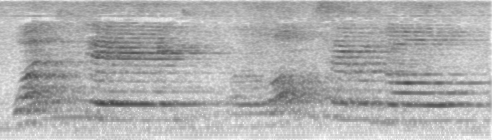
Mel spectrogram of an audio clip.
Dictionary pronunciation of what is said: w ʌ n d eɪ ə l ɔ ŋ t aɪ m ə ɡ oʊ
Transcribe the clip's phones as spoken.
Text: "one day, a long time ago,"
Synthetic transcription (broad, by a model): w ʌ n d eɪ ə l ɔ ŋ s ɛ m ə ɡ oʊ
